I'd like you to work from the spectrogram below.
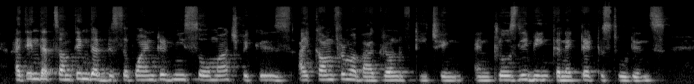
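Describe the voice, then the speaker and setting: Somewhat breathy and at a medium pitch, a woman talks at a fairly quick pace with hardly any pauses and monotone, flat intonation. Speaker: entrepreneur and alumna speaker. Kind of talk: panel talk.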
